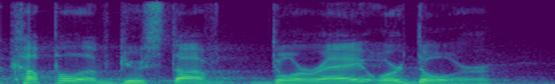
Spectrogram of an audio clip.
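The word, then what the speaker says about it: Doré: I've heard it both ways. He is French. He spent a lot of time in London. The British say Dor. I think the French say door because it's got that little accent mark over the E.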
